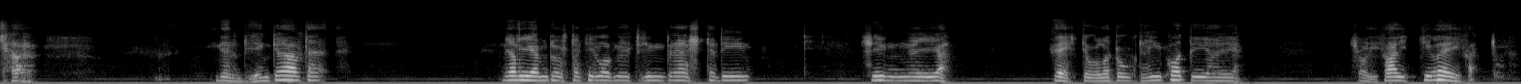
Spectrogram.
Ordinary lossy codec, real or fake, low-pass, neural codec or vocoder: none; fake; 14.4 kHz; codec, 32 kHz, 1.9 kbps, SNAC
